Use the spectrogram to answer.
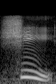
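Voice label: "she", English; My Talking Dictionary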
